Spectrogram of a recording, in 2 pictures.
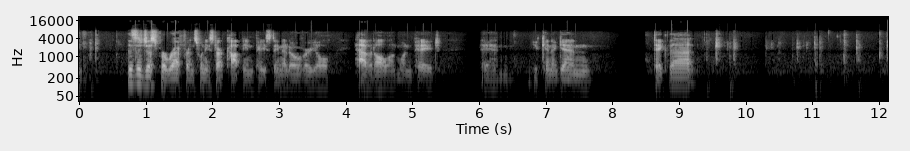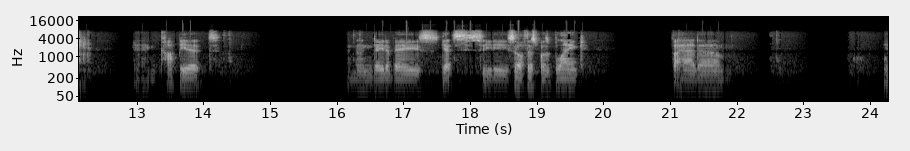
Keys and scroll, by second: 0.0-0.4 typing, 9.7 shift+Up, 11.0 shift+End, 12.1 ctrl+c.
